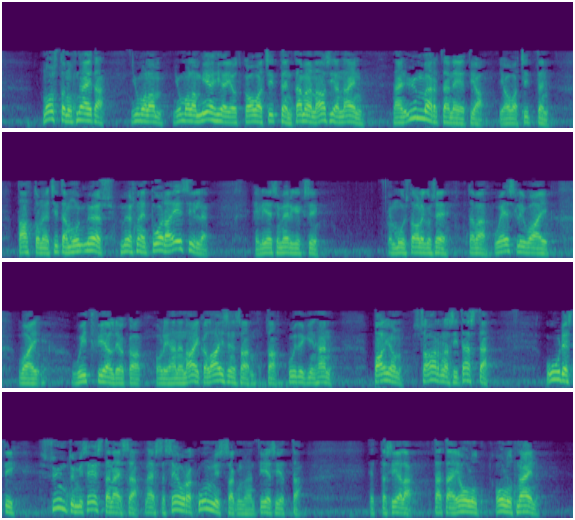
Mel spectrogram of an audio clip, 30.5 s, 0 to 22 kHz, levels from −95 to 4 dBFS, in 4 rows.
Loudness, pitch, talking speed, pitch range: -25 LUFS, 140 Hz, 120 wpm, 120-160 Hz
